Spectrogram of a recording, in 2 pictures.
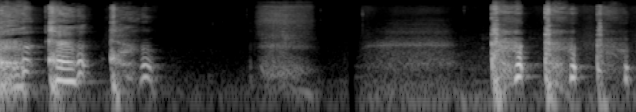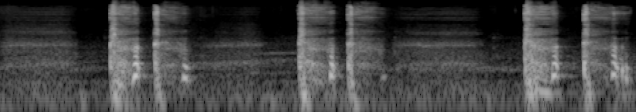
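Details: Girl still sick, coughing a lot, possibly a barking cough: about twelve harsh coughs in clusters of two to three, with quiet gaps and faint breathing between bouts.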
